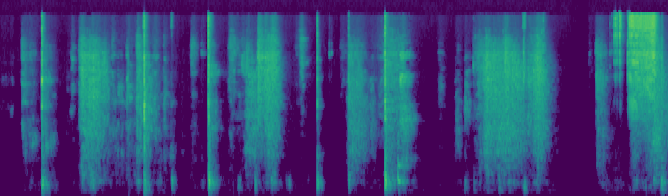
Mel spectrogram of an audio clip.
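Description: Plastic wrapping on a toy package crinkling and tearing in irregular bursts as fingers pick at its tear strip, with small clicks in between. The loudest rip comes near the end, as the tear strip gives way.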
